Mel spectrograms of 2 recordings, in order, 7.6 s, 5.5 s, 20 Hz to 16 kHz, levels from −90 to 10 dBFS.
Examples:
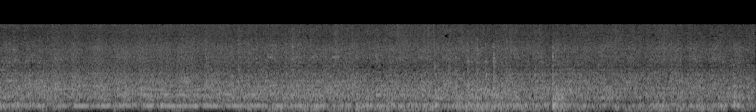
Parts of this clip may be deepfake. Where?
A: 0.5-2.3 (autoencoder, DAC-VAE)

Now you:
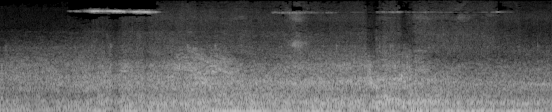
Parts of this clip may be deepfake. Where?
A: none

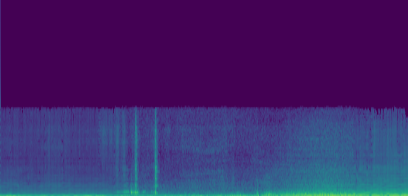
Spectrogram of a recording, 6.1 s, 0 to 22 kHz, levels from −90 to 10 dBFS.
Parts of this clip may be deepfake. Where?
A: 0.0-1.9 (vocoder, BigVGAN v2); 5.3-6.1

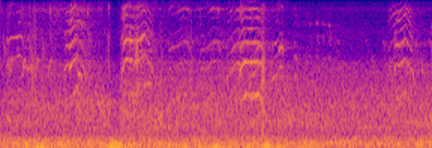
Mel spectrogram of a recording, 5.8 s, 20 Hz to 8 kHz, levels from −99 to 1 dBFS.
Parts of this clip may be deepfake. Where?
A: 1.2-4.3 (vocoder, Vocos)

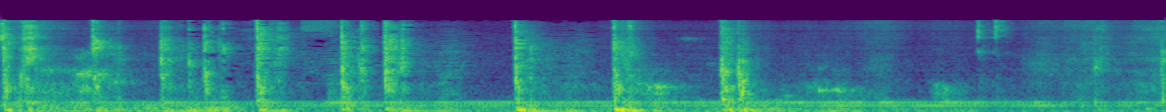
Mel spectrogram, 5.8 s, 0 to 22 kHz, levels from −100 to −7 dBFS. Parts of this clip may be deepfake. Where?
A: 0.0-0.9 (codec, HILCodec); 3.0-5.8

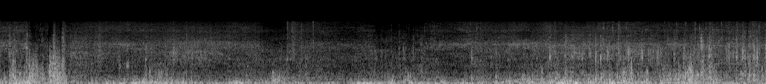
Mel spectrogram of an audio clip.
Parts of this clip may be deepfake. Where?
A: 0.8-3.2 (codec, DAC); 4.8-6.0

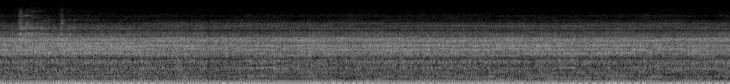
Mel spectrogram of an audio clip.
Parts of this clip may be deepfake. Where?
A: 1.7-4.0 (codec, SNAC); 4.9-7.3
